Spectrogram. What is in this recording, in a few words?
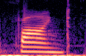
"find", English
